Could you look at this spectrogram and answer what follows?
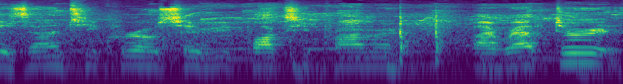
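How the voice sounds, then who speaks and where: With an American accent, a man speaks at a moderate pace and a fairly high pitch. Audible room echo and noticeable background noise come through. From United States. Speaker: car restoration vlogger. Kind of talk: casual vlog unboxing. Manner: casual, with frequent fillers.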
